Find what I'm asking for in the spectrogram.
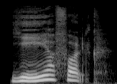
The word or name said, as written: jægerfolk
